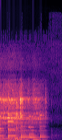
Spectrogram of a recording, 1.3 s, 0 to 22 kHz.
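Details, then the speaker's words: Radio Shack Realistic MC-800 speaker after repair and reassembly into the cabinet, playing music: clean highs and full lows with no buzz or rattle; woofer and tweeter both work. "woofer and tweeter work all right so that monstrosity is fixed"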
